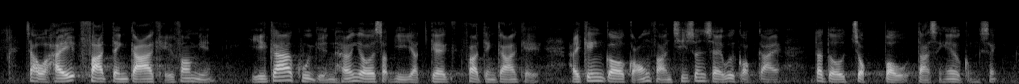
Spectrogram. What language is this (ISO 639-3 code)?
yue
